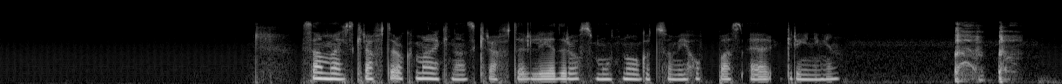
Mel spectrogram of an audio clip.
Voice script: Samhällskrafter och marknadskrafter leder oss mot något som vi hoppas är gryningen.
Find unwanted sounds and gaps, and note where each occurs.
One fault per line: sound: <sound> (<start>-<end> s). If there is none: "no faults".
sound: cough (9.5-10.2 s)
